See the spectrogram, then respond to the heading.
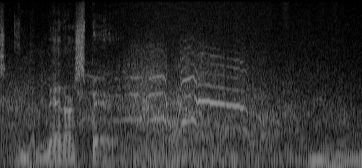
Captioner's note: men shouting; suspenseful music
